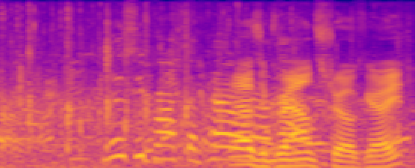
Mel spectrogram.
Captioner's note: audience applauding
